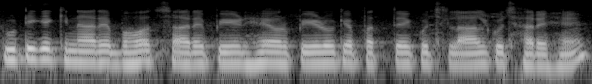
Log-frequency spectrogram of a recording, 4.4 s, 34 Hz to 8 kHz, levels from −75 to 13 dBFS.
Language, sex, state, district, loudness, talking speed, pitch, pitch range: Hindi, male, Arunachal Pradesh, Lower Dibang Valley, -15 LUFS, 215 wpm, 135 Hz, 130-140 Hz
